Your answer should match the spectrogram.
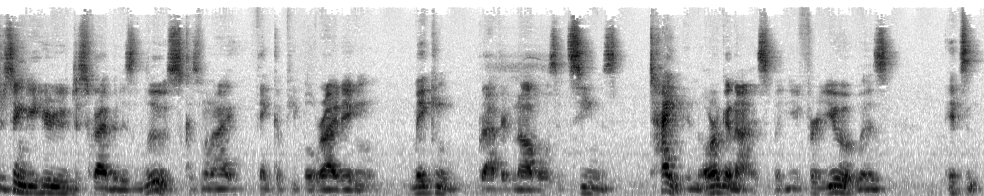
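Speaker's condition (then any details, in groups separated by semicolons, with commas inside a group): No condition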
